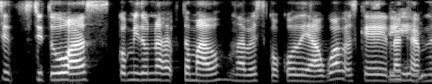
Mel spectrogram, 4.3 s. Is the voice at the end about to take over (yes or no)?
no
